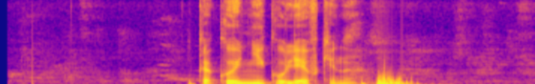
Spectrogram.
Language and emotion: Russian, neutral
